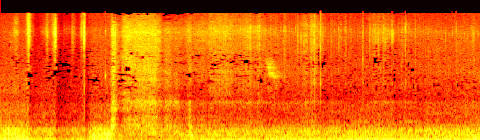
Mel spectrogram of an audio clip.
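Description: Hand scooping granular potassium nitrate in a plastic bowl: a few sharp clicks, then a short gritty hiss of sliding crystals about a second in, over a steady low rumble.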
